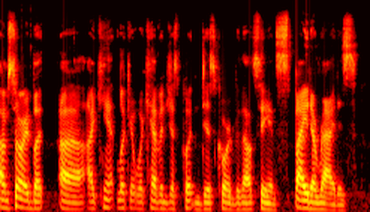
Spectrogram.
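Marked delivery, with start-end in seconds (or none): 3.7-4.8 put-on New England accent. Saying a phrase someone posted in Discord, in a New England accent. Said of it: "you can only say that with a New England accent".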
